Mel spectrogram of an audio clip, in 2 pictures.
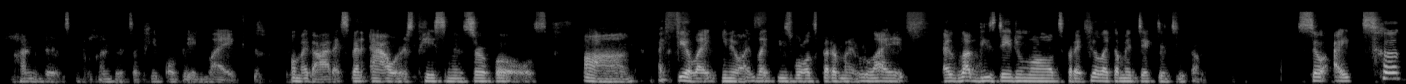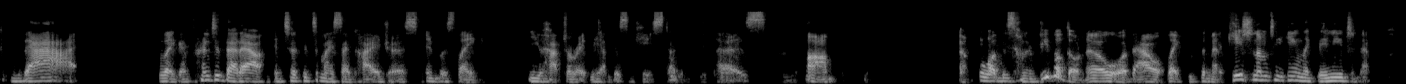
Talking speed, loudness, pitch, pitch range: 195 wpm, -29 LUFS, 145 Hz, 135-160 Hz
